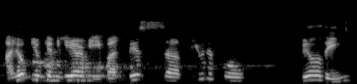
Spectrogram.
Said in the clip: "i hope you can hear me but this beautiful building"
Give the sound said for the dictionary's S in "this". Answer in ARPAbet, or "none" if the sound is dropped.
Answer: S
